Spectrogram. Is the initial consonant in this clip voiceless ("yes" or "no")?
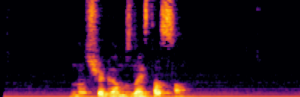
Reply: no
